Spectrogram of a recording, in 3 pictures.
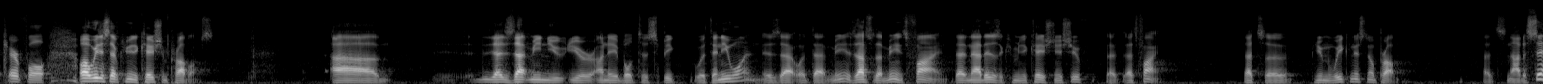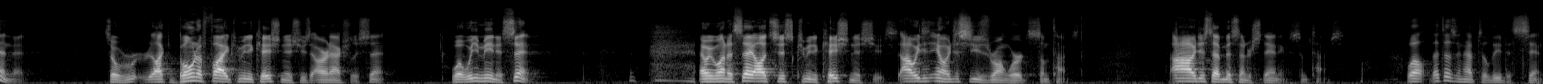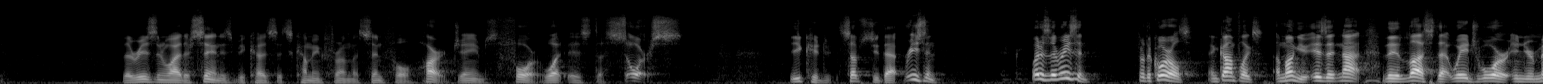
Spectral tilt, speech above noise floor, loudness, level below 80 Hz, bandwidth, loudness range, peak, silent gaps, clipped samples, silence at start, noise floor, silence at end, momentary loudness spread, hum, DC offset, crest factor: -5 dB/octave; 40 dB; -24 LUFS; -58 dBFS; 14.5 kHz; 11 LU; 0 dBFS; none; under 0.1%; 0.05 s; -65 dBFS; 0 s; 20 LU; none; under 0.1%; 24 dB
